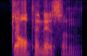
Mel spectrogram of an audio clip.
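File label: "daltonism", American English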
